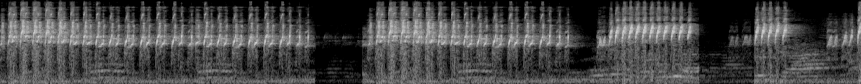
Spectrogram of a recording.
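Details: Javan grey-throated white-eye singing, recorded as a master song for training cage birds: long, dense, very high chattering trills in rapid pulses, broken by short silent gaps, with faint lower notes beneath.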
